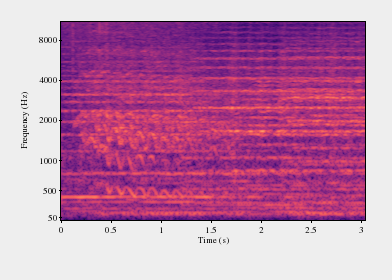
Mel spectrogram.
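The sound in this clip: A horse whinnies loudly, its shrill neigh trembling in pitch before fading over a dense low rumble, with no voices.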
